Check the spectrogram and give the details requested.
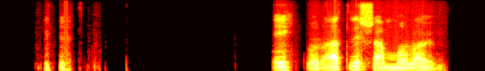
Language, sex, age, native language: Icelandic, male, 7, Icelandic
